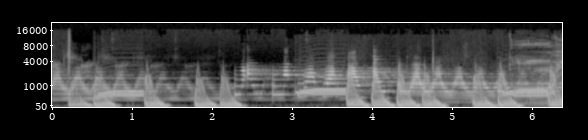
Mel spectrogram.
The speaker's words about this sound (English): I got him to bust out your lyrics. Excellent. And I put it to a fresh dope and dope fresh beat.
